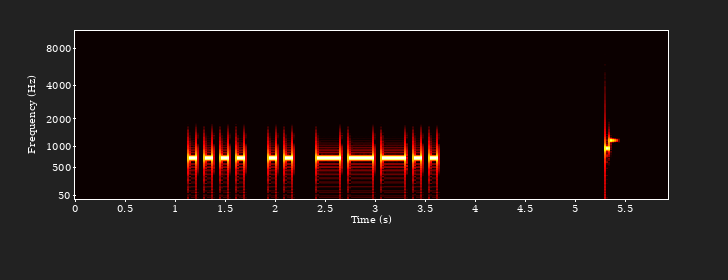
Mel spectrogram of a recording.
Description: Morse code, heard as a keyed tone, about 15 wpm, 700 Hz. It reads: HI8
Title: Callsign Prefixes for Top 100 DXCC - 15wpm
